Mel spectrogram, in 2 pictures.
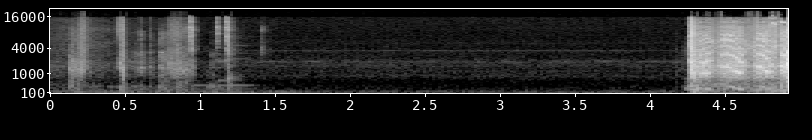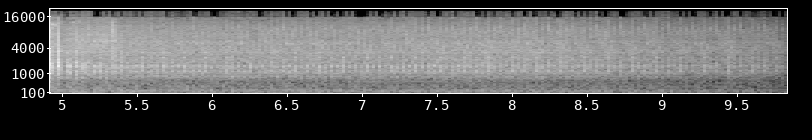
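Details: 2008 Nissan Patrol ZD30DDTi 3.0 L common-rail turbo diesel, first start after refitting the exhaust manifold and turbo to fix a split gasket that caused a loud turbo-like whistle: catches quickly, settles to an even idle, no whistle or hiss.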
